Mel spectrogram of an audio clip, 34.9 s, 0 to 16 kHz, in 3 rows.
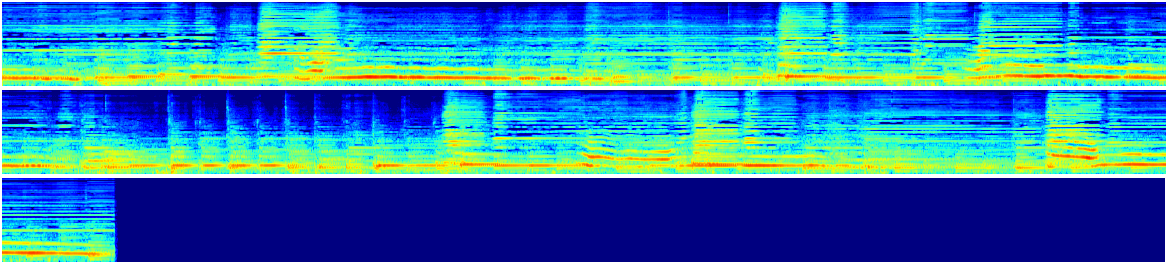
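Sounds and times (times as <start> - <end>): harmonica notes: 0.0 - 24.4
dog howling: 2.9 - 6.4, 9.6 - 12.4, 17.3 - 20.8, 22.1 - 24.4.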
